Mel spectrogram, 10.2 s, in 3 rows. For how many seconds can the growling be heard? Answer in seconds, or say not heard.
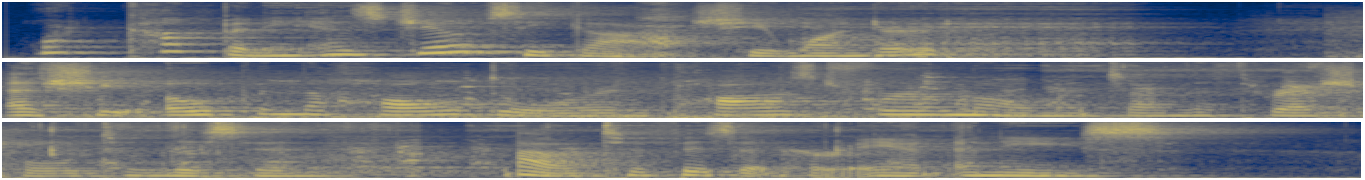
3 s.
